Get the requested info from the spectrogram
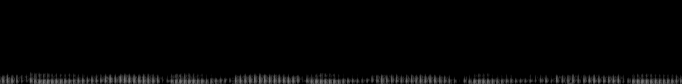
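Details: Deep, vibrating cat purr in regular breath-length pulses, each phrase a dense low rumble, only short silences between them.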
